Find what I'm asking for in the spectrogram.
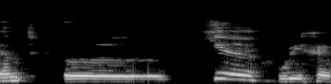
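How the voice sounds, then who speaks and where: A man speaks with a Russian accent. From Russia, Saint Petersburg. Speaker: mathematics teacher and lecturer. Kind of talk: lecture. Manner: halting.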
